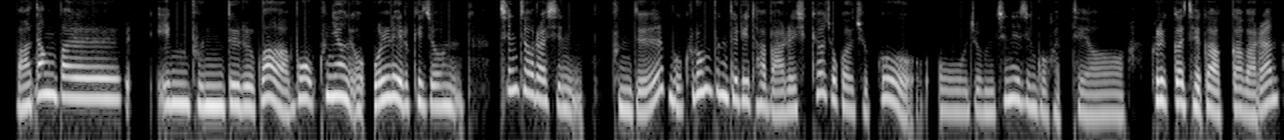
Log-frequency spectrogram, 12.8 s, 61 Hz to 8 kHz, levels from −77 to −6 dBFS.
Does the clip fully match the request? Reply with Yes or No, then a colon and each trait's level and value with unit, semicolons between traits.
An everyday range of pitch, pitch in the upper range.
No: wide, 6.5 semitones; high, 210 Hz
